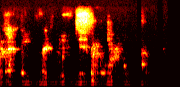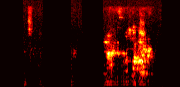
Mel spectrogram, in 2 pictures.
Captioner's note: people chattering indistinctly continues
